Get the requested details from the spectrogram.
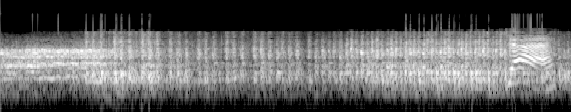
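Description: A car engine runs steadily at idle, a continuous rumbling drone that fills the whole stretch, with a brief rising whine near the end.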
